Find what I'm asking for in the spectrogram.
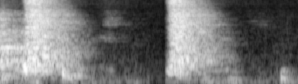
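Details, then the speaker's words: A cat named Liz Lemon sneezing: two quick, sharp hissing bursts about a second apart in a quiet room, a pair of small sneezes. "you hear that that's Liz Lemon sneezing this lemon is a Sneezy little cap um so uh yeah that's uh if you heard that you heard Liz Lemon sneezing"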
